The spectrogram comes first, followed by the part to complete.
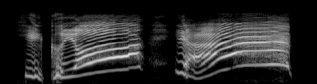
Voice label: run away, voice commands Anime Loli; svencoop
